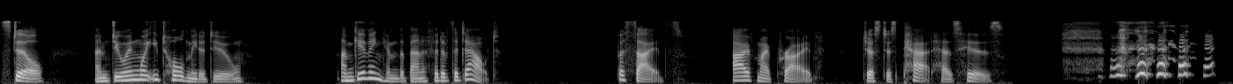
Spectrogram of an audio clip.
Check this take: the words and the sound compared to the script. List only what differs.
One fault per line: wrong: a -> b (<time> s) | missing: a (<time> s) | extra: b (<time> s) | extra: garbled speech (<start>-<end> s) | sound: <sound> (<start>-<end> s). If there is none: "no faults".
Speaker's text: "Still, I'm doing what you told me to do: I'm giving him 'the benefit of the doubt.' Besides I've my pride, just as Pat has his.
sound: laugh (10.6-12.2 s)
